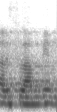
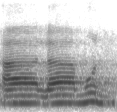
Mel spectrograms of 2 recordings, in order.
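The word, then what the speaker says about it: الم: Karena bahasa mereka masih bahasa bumi, sedangkan alif lam mim bahasa langit. Ya, semua orang Arab bingung. Kita alhamdulillah diizinkan Allah Subhanahu wa taala mendapatkan ayat-ayat seperti ini. Dan dibacanya bukan alamun. Alamun artinya penyakit, sakit.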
